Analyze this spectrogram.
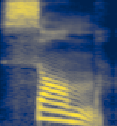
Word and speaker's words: sommes: part of, it's nous sommes. We are. Let's try saying it. Nous sommes. And hey, notice that again? The S at the end of sommes is silent.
